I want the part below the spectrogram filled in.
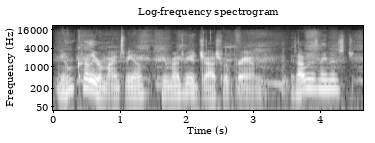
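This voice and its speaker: A young man casually commenting as he plays through a game, with laid-back mumbled asides and quiet reactions. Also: medium pitch, very animated, quick pace, crowd noise. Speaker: game streamer. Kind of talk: casual let's-play commentary. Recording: clear background noise.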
